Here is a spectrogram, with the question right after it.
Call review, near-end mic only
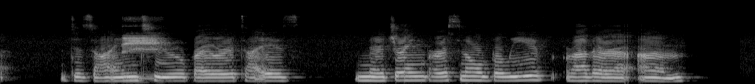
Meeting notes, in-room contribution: present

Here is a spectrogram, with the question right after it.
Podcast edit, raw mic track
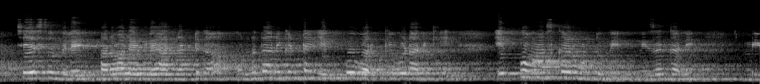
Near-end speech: none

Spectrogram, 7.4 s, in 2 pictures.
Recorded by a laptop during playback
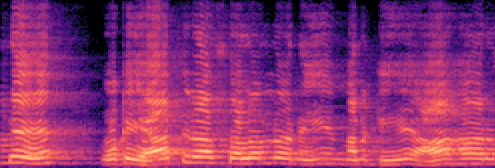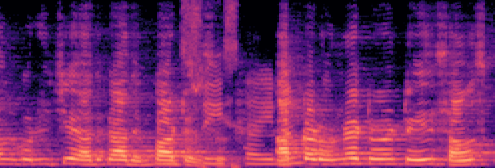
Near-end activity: present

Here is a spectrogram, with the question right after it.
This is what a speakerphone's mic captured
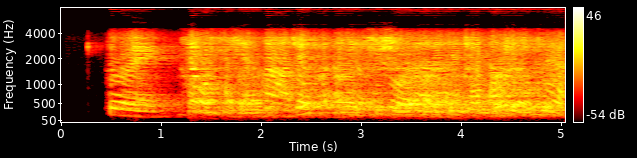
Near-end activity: present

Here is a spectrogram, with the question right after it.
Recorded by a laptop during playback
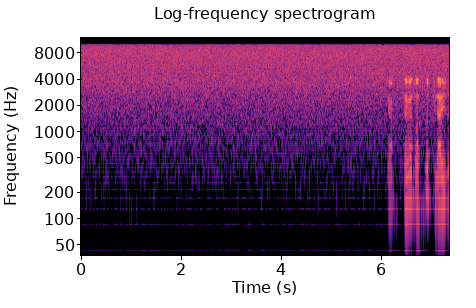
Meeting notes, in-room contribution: present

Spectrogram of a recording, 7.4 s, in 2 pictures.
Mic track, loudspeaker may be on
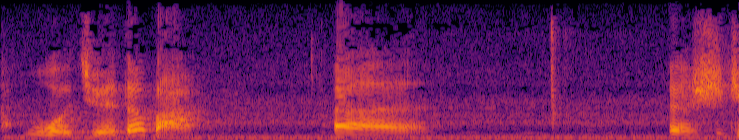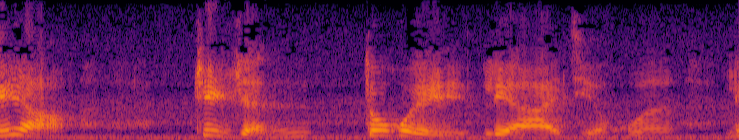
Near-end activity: none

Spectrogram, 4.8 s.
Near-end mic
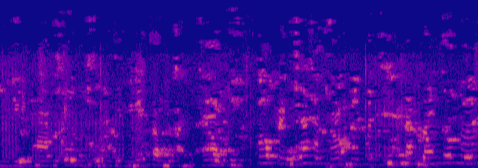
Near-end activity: none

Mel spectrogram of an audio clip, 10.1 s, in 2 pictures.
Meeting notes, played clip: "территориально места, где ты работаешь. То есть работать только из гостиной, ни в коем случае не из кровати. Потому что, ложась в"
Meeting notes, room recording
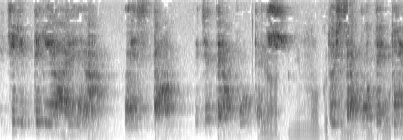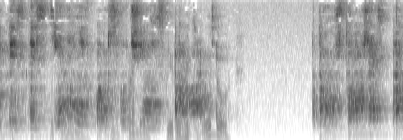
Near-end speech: present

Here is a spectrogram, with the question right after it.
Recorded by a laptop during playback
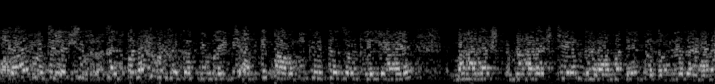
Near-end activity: none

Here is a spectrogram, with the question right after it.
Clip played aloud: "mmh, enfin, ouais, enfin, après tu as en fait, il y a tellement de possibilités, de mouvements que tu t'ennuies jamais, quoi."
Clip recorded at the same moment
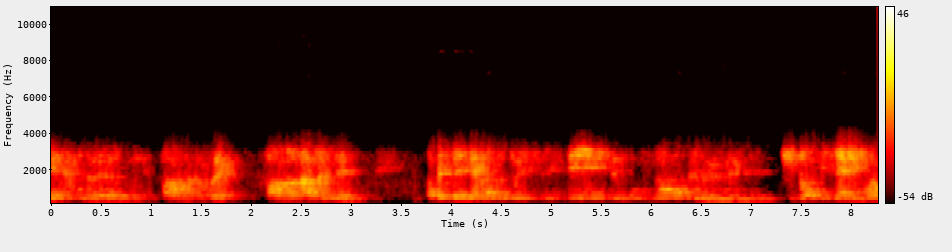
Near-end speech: none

